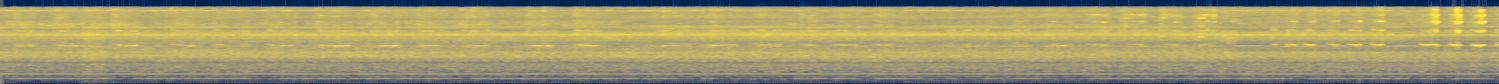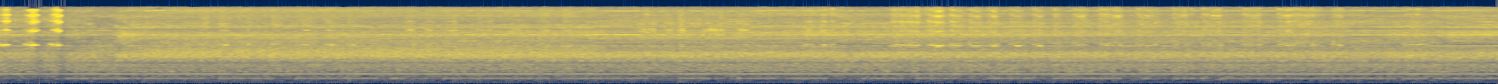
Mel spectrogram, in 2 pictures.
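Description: Electric nail drill whirring steadily as its bit files gel off long nails. About halfway through there is a quick run of five sharper, louder pulses.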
